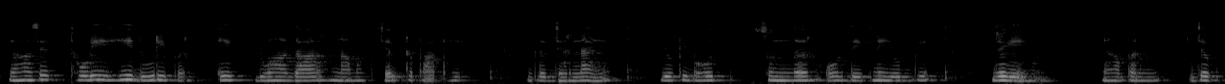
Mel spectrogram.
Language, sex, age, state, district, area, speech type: Hindi, female, 45-60, Madhya Pradesh, Ujjain, rural, spontaneous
